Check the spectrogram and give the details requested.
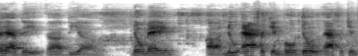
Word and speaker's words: Vodun: So when people are spelling that Vodun, that's supposed to be pronounced Vodun. That is not how our tradition, that's not, no. The O is not even part of that U sound. The O makes an O sound.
